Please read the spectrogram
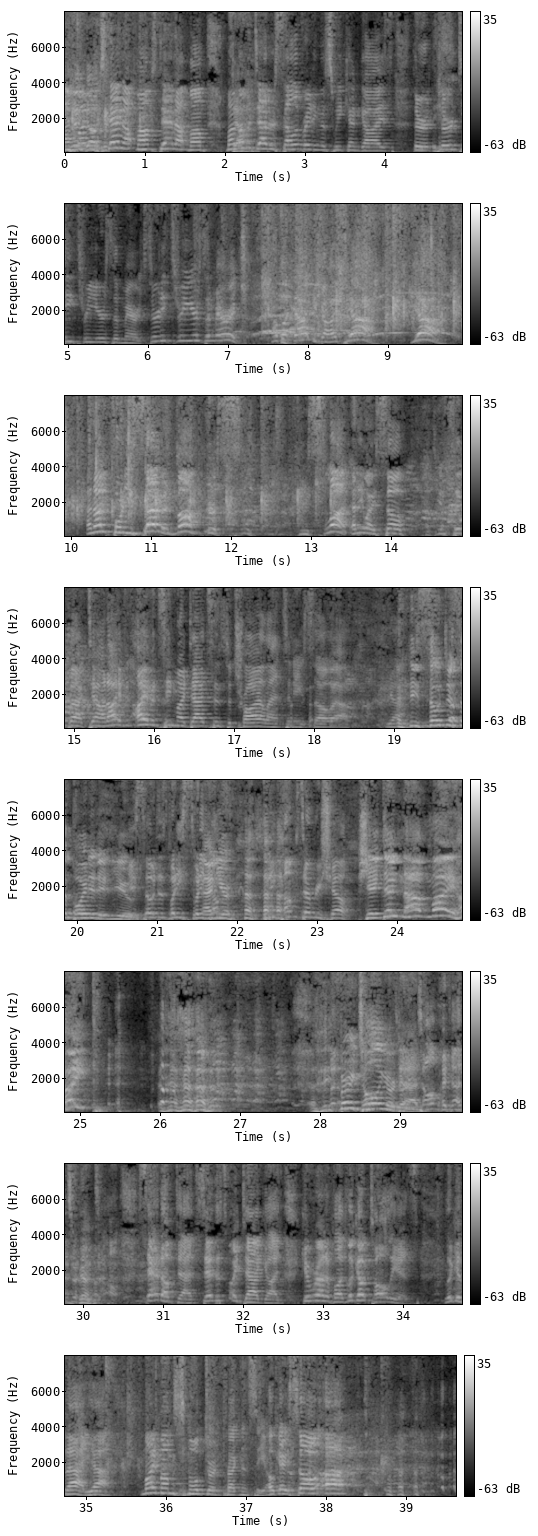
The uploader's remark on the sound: You are cordially invited back into the VCEBunker – live n’ direct from the 2019 Edinburgh Fringe.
